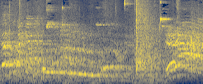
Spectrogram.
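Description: Youth basketball game in an echoing gym: the ball bouncing and knocking, with wordless shouts and calls from players and spectators throughout. One sharp knock stands out a little under three seconds in.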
